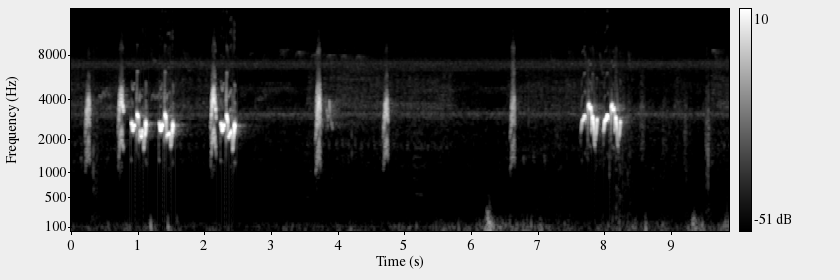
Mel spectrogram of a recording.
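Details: Sooty-headed bulbul song used as a lure for trapping bulbuls: sharp, clipped chip notes repeated in between, with several quick bubbly, warbled phrases. A low rumble runs underneath.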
